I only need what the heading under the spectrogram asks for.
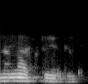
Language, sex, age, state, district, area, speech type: Hindi, female, 60+, Uttar Pradesh, Varanasi, rural, conversation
